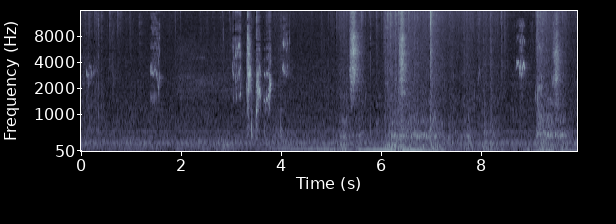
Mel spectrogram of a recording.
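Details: One-month-old budgerigar chicks, just starting to get used to being handled, give short, scratchy squeaks and raspy chirps in scattered bursts.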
